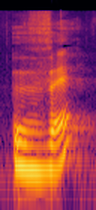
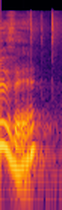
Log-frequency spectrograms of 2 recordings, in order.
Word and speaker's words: vais: sauf celui-ci donc je vais je vais n'oubliez pas donc on ne prononce pas le S donc je vais tu tu vas avec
